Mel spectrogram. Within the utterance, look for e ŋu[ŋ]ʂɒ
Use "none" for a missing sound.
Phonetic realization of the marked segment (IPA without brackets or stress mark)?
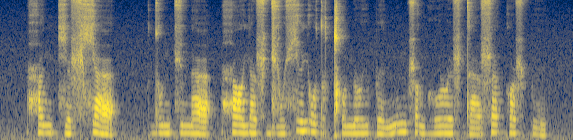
ŋ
